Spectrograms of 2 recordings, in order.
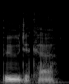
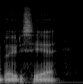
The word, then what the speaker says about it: Boudicca: People far wiser and more learned than me have basically agreed that Boudicca is the correct pronunciation. So my commiserations to those of you who were backing Boadicea, it's Boudicca, I'm sorry. That is in terms of how the language would have sounded, in terms of the Celtic pronunciation.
